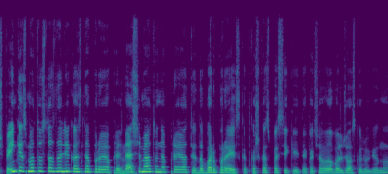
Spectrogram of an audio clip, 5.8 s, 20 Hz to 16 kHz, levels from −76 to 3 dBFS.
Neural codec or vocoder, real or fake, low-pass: none; real; 14.4 kHz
